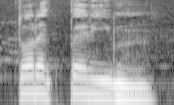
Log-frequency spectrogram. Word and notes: torek perim: Roon

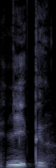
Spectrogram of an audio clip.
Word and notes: zitw: apatani

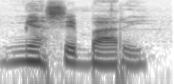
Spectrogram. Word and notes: mas bari: Wamesa

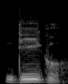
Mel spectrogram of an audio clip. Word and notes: diigò: apatani

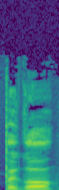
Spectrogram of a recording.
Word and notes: pwgo: Apatani

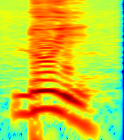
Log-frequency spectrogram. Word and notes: dui: Yawa

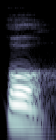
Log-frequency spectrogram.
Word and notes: óò: Apatani

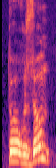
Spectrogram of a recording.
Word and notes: toɣzon: Xyzyl

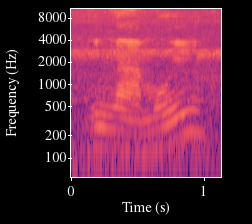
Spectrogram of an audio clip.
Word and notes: hinamui: Serewen

